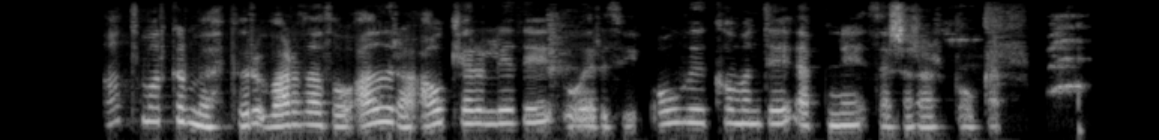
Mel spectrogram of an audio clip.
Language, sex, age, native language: Icelandic, female, 40-49, Icelandic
